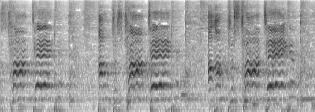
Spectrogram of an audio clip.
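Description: Live female soul vocal with a band: a wordless phrase sung three times with wide vibrato, about two seconds apart, over drums and bass guitar.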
